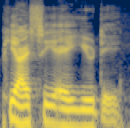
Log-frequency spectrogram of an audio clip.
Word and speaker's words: Picaud: How do you say his Picaud, Picaud.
